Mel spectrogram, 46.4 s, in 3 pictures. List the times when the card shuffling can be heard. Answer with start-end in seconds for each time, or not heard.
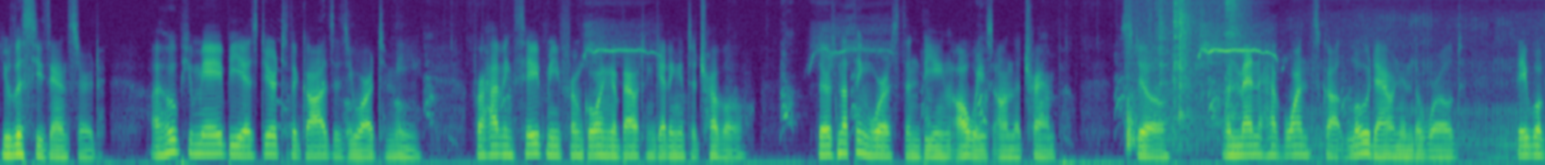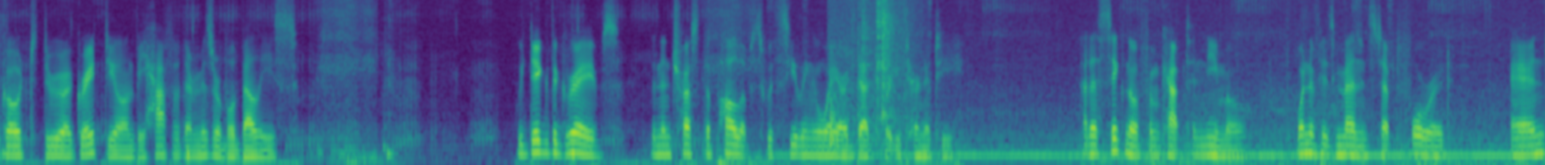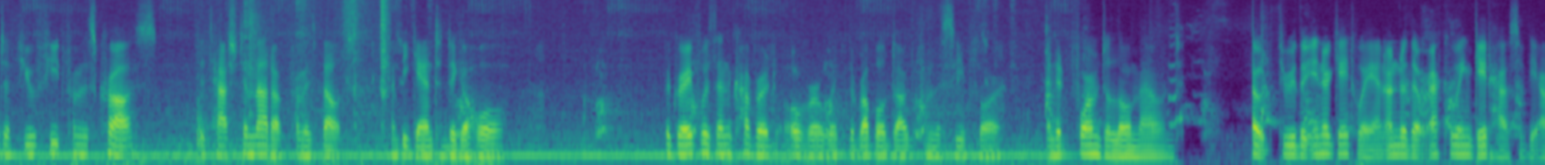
11.2-12.6, 23.7-24.8, 32.9-34.9.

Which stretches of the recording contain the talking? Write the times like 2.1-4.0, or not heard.
0.0-18.4, 20.6-25.1, 26.2-36.0, 37.5-42.7, 43.4-46.3.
